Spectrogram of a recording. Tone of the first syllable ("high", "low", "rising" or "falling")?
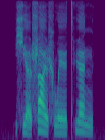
low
